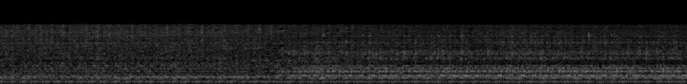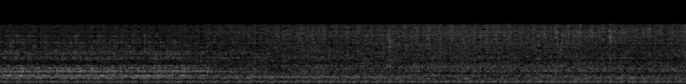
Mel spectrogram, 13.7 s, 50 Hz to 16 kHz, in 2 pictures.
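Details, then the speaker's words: 1992 Camaro Z28 with a stock L98 350 V8 and the stock muffler, before the muffler swap: a lumpy idle with a faint puffing tap about twice a second, from an exhaust leak at the spot being worked on. "it's got a little tap cuz it's leaking out right here where we've enough where I've been working on but it doesn't sound bad for stock"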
